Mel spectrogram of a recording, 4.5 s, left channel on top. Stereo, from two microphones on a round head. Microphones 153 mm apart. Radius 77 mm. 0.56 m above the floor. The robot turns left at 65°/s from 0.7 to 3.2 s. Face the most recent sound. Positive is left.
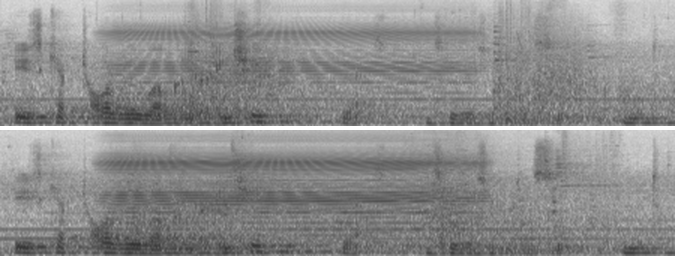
turn(degrees=-50)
